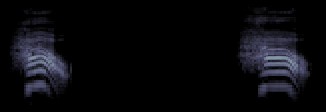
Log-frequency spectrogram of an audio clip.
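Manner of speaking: "How?" said alone, drawn out, falling; word drilled alone. Shown as a demonstration. Teacher models one word for learners, slow drill. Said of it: "How many children".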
